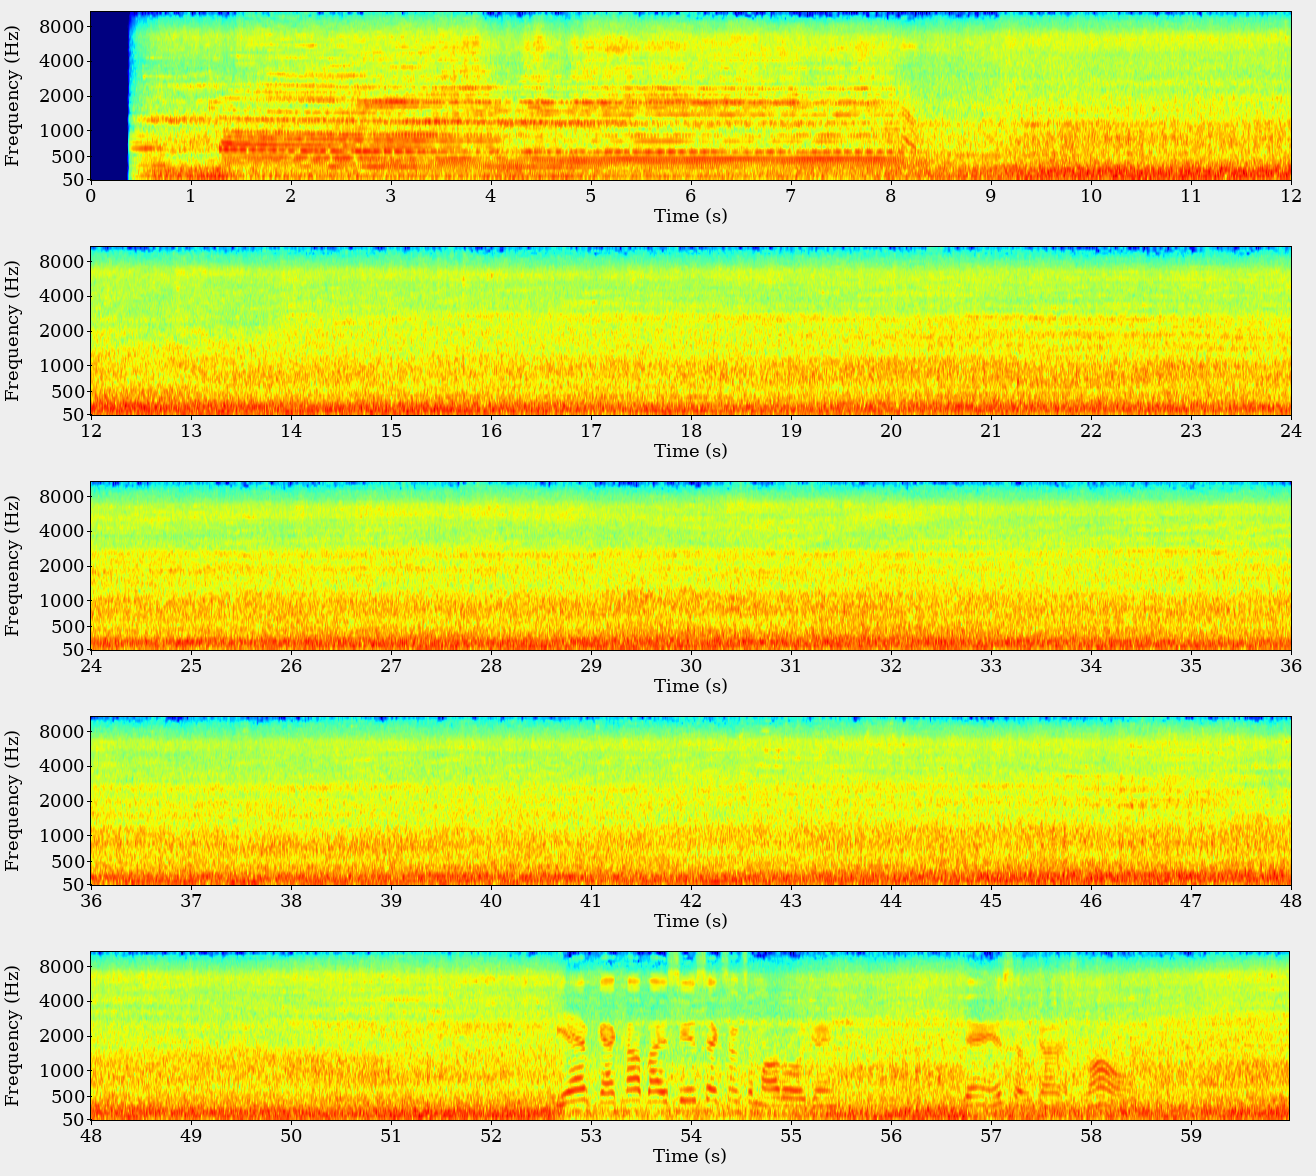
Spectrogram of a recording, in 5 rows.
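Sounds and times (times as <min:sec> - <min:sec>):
freight train wheels rumbling on rails: 0:00.4 - 0:59.9.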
